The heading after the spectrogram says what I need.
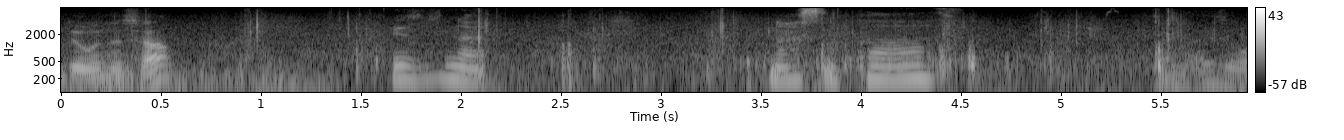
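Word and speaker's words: gneiss: Well, they look like they'd make some nice bench tops. Yeah, granite. It's all part of the granite family, I reckon. Well, that second one is pronounced nice.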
